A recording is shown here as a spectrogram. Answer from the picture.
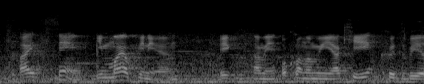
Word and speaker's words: okonomiyaki: And actually, we have like one hot dog that has a topping of okonomiyaki, and American people really liked it.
